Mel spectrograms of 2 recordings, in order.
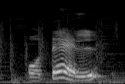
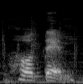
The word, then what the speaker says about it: hotel: I know it might be tempting to pronounce it as it is in English, but don't. Say hotel instead of hotel.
